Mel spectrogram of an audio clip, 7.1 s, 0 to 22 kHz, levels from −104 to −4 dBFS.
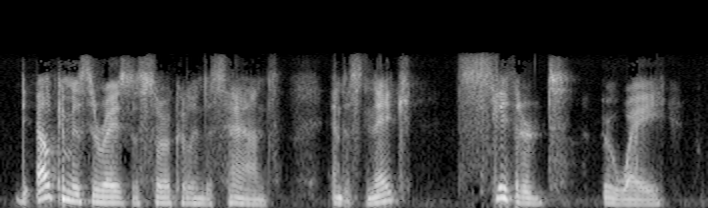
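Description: At 1.47 s the speech turns rough and buzzy, staying that way until 5.35 s, then does so again from 6.58 to 7.04 s. This is an AMR rate drop: the codec falls back to a much lower rate, with the raspy texture fitting roughly 6.6 kbit/s against the clean 23.85 kbit/s wideband level heard between. Unlike a narrowband fallback or packet loss, the bandwidth stays intact and nothing drops out; only the texture degrades.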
